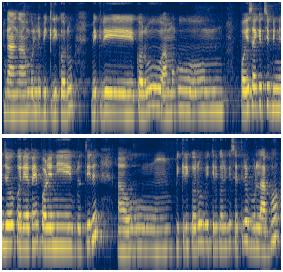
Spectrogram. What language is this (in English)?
Odia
